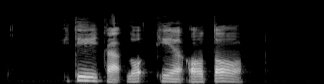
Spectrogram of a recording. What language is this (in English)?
Thai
